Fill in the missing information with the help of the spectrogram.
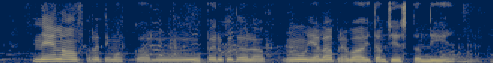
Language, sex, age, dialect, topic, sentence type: Telugu, male, 18-24, Central/Coastal, agriculture, statement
